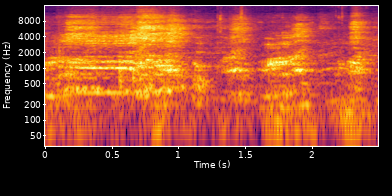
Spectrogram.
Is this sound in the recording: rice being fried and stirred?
no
